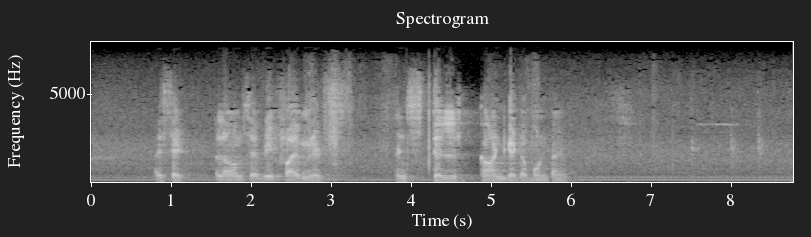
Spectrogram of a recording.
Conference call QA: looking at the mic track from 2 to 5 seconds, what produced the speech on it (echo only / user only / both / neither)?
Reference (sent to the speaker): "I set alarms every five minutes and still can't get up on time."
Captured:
echo only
